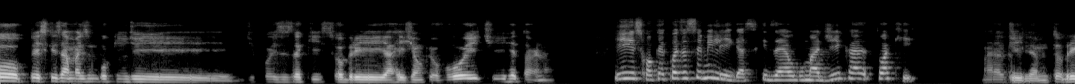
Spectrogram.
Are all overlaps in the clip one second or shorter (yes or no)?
yes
